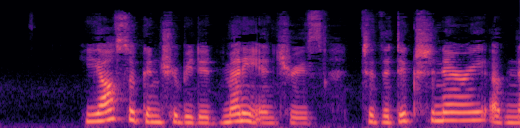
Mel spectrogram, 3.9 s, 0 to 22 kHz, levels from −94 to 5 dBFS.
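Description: No technical faults can be heard anywhere in the recording.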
